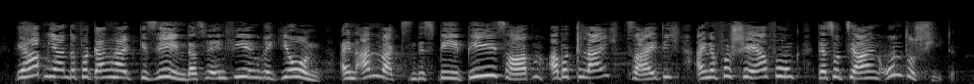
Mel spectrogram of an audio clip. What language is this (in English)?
German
